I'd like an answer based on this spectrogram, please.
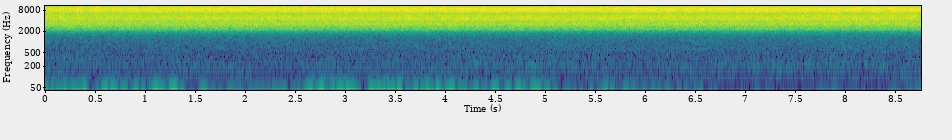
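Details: Summer park cicada chorus, a continuous shrill, buzzing wall of sound from many insects that holds level without pause or change in pitch.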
